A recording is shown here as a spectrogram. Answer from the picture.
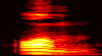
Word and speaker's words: Om: very, very important Ucharan, Om, which consists of 3 syllables, A-U-M, as you all know.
